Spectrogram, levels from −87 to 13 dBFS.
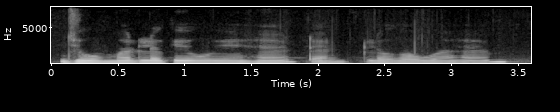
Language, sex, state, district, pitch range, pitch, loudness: Hindi, male, Chandigarh, Chandigarh, 200-205 Hz, 200 Hz, -16 LUFS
